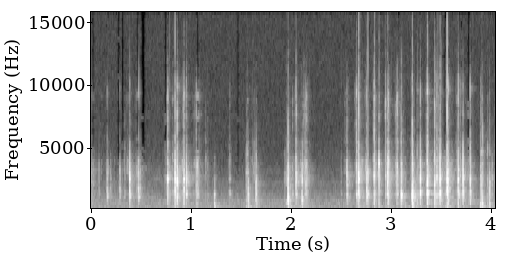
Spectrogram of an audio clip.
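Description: A 60% mechanical keyboard with an aluminum case, brass plate and plastic keycaps is typed on steadily with the fingertips of both hands. Crisp, bright, short clacks come in quick bursts separated by brief pauses, each keystroke dying away almost instantly with very little low end.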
